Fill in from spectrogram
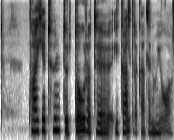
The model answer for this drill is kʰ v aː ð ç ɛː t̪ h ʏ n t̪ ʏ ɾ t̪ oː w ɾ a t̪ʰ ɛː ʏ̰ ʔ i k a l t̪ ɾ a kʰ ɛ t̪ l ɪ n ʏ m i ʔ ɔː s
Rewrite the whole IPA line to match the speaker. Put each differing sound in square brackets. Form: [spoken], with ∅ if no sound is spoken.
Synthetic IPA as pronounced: kʰ v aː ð ç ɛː t̪ h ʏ n t̪ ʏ ɾ t̪ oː w ɾ a t̪ʰ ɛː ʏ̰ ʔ i k a l t̪ ɾ a kʰ [a] t̪ l ɪ n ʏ m i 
